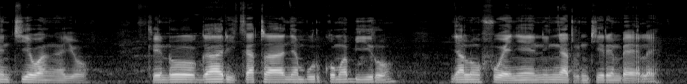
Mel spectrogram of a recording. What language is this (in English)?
Luo (Kenya and Tanzania)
